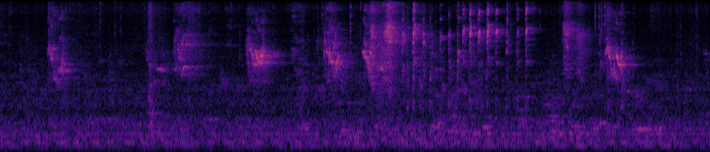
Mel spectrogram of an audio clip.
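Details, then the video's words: Budgerigars in a home colony eating, playing and fighting, with repeated scratchy high chirps and squawks spaced a second or so apart and some fluttering, over a low indoor hum. "Budgies Eating and play time in my home colony."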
